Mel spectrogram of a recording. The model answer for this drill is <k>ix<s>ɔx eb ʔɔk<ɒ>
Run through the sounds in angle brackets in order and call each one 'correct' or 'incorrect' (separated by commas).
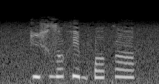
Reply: correct, incorrect, correct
